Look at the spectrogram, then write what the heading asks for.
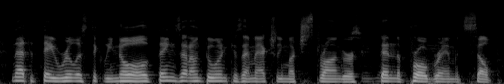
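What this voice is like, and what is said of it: Midwestern American accent. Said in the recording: “you have a very specific accent ... you're Midwestern”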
